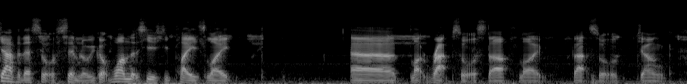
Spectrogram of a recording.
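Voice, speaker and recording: The speaker is a man with a southern English accent. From England. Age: 20s. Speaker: podcast co-host. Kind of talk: casual chat.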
